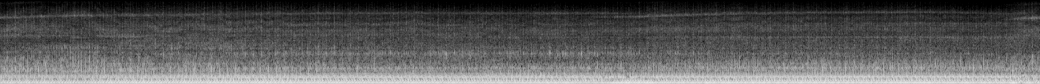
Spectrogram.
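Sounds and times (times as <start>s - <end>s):
tank driving: 0.0s - 10.3s.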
